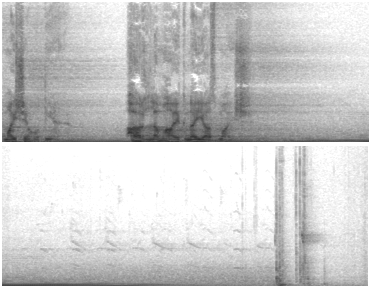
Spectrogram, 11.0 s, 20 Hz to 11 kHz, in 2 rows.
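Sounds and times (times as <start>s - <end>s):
music: 0.0s - 9.6s.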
